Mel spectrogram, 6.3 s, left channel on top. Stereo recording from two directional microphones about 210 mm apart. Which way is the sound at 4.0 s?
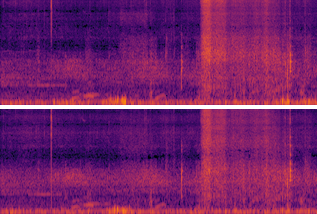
30° left (ahead or behind).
